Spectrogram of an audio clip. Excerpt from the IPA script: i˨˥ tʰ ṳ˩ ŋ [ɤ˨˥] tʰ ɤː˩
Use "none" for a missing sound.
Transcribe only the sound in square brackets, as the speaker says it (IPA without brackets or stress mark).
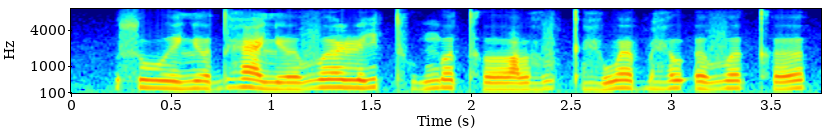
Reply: ɤ˦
